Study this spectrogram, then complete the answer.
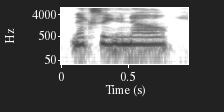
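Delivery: normal talking voice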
